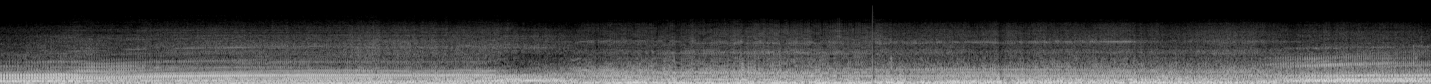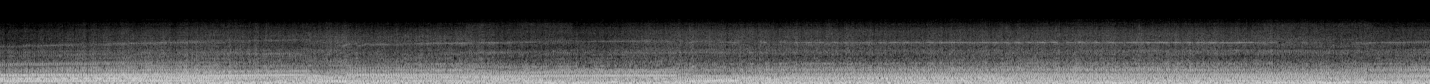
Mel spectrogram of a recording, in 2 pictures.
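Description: Kawasaki Ninja parallel-twin motorcycle engine under way, its pitch climbing as it pulls through the gears and falling back at the shifts, then holding steady at cruise in the second half. Heavy wind noise on the microphone.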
